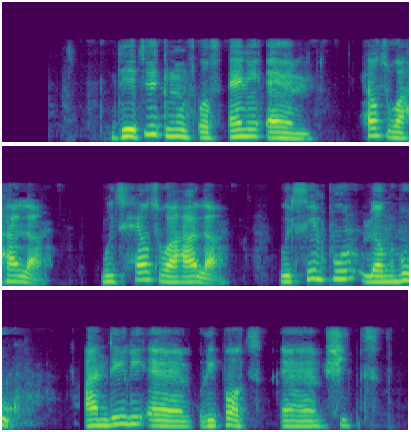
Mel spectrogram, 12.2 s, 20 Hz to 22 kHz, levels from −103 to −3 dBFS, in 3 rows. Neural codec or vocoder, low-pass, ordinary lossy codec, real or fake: codec, 16 kHz in and 24 kHz out, 2.2 kbps, FireRedTTS-2 codec; 7.2 kHz; none; fake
